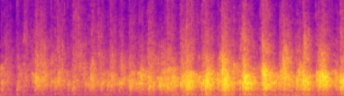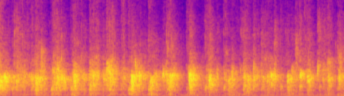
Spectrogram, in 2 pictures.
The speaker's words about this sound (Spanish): un fuerte aplauso.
